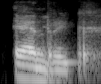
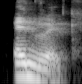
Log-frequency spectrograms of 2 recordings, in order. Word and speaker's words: Enrique: it's so funny and am i pronouncing your name correctly when i go enrique is that right is that correct well we say enrique enrique yeah i like to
